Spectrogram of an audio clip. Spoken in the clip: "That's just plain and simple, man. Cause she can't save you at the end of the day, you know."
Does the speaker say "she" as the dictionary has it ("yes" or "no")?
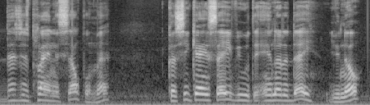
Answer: yes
